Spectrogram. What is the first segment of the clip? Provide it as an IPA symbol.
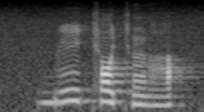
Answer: b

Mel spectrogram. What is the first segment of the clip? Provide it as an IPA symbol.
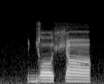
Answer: ɟ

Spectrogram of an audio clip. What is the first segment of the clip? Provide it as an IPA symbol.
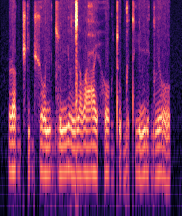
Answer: ɭ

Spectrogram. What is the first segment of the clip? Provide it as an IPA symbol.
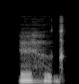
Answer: ɛ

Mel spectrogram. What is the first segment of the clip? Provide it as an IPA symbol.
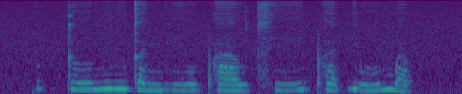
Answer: kʷ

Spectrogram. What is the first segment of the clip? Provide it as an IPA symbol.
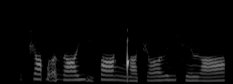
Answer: t͡ʃ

